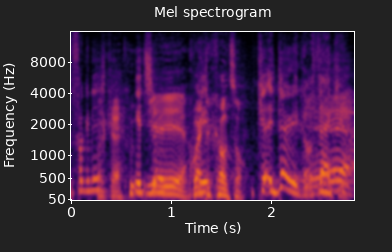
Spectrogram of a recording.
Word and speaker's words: Quetzalcoatl: The Mexican like dragon death god, Cucatale, whatever the fuck it is. Okay. Yeah. Quetzalcoatl.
